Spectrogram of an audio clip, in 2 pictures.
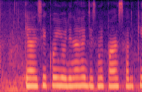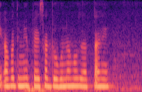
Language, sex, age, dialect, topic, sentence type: Hindi, female, 18-24, Awadhi Bundeli, banking, question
